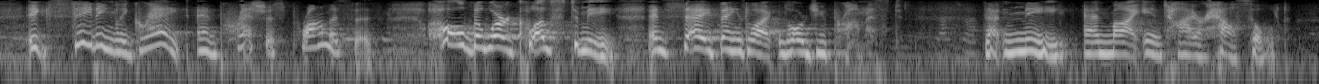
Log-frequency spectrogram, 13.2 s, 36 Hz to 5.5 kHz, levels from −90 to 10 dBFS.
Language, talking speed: English, 110 wpm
